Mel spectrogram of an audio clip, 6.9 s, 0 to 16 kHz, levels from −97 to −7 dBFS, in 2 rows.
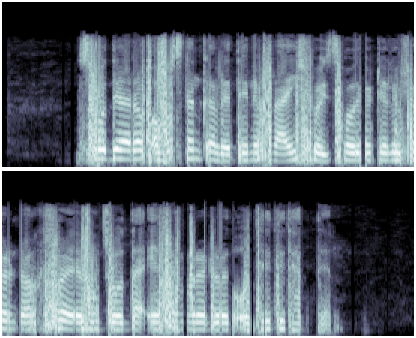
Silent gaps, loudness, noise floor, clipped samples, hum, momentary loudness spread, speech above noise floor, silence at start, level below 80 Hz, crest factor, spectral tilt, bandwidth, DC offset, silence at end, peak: none; -14 LUFS; -64 dBFS; under 0.1%; none; 7 LU; 50 dB; 0.6 s; -46 dBFS; 14 dB; -4.5 dB/octave; 8 kHz; under 0.1%; 0.65 s; 0 dBFS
